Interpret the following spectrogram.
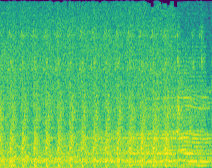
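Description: Electronic dance music from a DJ set, with a fast, even hi-hat-like pattern over a buzzy bass line. The bass cuts out about three-quarters of the way through.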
